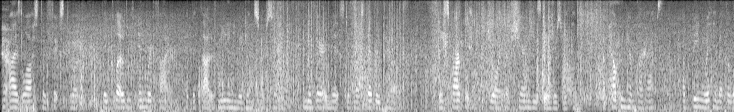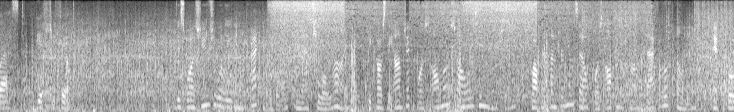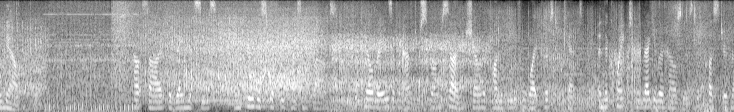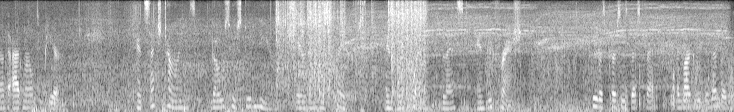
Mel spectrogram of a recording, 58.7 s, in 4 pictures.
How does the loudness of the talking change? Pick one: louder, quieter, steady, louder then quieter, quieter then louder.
steady.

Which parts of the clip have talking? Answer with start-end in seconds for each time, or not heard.
0.1-16.2, 18.1-29.9, 32.0-45.3, 46.8-54.5, 55.5-58.6.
